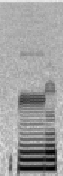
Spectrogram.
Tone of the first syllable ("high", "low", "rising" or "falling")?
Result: high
